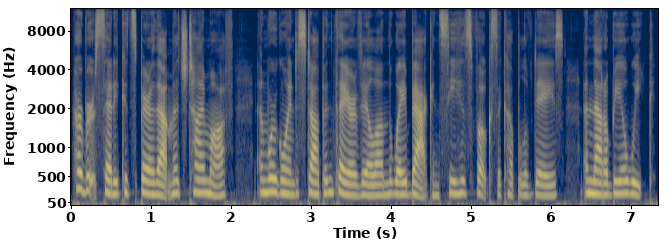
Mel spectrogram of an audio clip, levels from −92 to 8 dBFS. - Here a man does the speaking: No, female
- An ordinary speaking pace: No, fast, 270 wpm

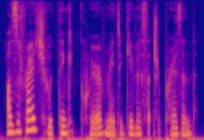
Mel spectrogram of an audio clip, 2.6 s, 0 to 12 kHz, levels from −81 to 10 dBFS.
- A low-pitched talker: No, medium, 175 Hz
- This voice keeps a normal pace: No, fast, 375 wpm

